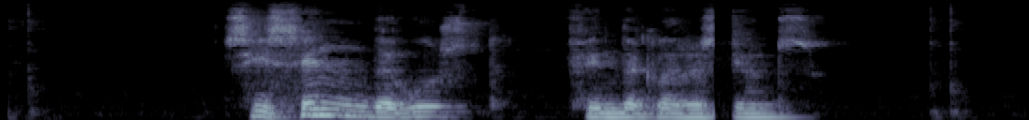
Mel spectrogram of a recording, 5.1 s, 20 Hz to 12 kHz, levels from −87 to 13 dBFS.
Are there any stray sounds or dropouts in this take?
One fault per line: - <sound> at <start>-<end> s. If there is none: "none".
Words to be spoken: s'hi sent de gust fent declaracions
- dropout at 3.6-3.7 s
